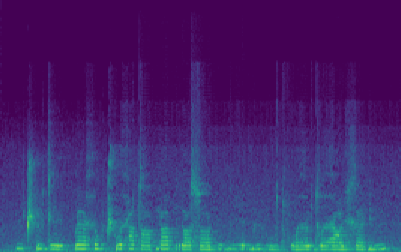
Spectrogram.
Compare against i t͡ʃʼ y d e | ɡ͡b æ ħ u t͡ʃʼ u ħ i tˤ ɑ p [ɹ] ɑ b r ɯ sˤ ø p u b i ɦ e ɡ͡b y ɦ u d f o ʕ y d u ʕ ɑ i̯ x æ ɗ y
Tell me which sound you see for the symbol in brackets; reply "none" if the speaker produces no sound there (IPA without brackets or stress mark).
j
